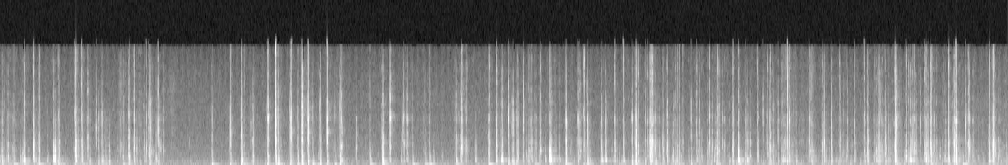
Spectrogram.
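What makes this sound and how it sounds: Fingertips and long nails type rapidly on an old black plastic computer keyboard, making a dense stream of sharp, bright clicks and clacks. Each keystroke stops almost at once, with brief pauses between bursts and a faint low rumble underneath.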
